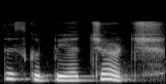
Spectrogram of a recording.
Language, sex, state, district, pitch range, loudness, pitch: English, female, Arunachal Pradesh, Lower Dibang Valley, 195-240 Hz, -14 LUFS, 210 Hz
